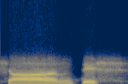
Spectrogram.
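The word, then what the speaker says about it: शान्तिः: Visarga, when Visarga is followed by sh, like Om Shantish, then Visarga we will pronounce as sh. Okay.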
